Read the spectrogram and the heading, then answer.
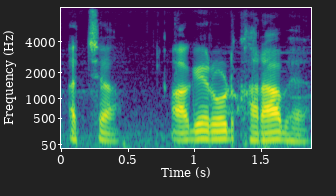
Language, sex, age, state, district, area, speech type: Urdu, male, 18-30, Delhi, Central Delhi, urban, spontaneous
